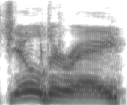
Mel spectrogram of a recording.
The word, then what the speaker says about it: Gilles de Rais: I specifically looked up uh the way to pronounce it and it's uh which basically is jilderay to me but the French have a way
